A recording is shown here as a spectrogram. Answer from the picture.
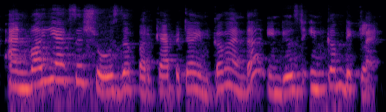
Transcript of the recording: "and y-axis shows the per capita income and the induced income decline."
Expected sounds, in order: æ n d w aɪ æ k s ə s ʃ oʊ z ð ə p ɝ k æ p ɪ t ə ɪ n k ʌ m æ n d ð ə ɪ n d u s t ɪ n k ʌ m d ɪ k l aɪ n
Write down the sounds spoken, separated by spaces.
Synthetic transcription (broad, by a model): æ n d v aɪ æ k s ə s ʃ oʊ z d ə p ɝ k æ p ɪ t ə ɪ n k ʌ m æ n d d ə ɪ n d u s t ɪ n k ʌ m d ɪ k l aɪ n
